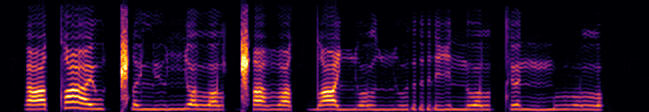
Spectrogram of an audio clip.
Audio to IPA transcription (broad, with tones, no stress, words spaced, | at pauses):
ə˩˧˩tˤi˥˩ ju˧˩ǁə̤˧˩lʲṳ˧˩ ɲʏ˥˩lˠʏ˩˧˩lˠǁɪ˧˩˧ ðˤø˩˧˩tdˤa˥˩ ʎṳ˧˩lˠʎṳ˧˩ ri˩˧˩nu˧˩lˠ tʏ˥˩n mṳ˥˩lˠ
